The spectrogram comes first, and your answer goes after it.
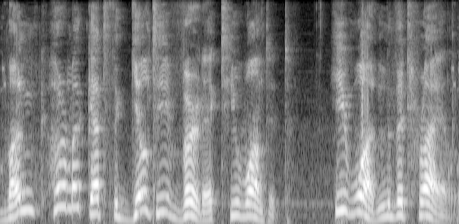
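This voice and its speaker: A man voicing a grave older lawyer in a video game, speaking in a measured, formal way. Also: on the high side, big pitch swings, a little mellow, husky, heavily acted. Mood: solemn, explanatory. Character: grave, formal older male lawyer recounting old cases.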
